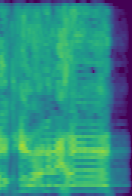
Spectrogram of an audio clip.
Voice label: order attack infantry, battlechatter, english

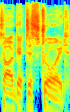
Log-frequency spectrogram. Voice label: Pirate Speech Pilots Bomber Tangodown; World Of Warships

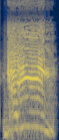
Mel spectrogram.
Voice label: voice message fire in tank, crew tanks russian

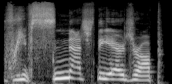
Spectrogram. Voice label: Airdrop claimed, Voiceovers; Project Argo

